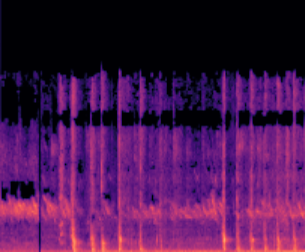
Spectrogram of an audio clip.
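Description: A shedful of hundreds of chicks peeping together in a steady, high-pitched chorus, with a few sharp clicks among it.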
